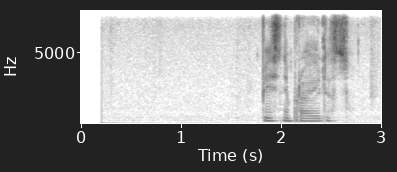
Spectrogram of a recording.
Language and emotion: Russian, neutral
